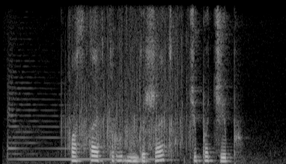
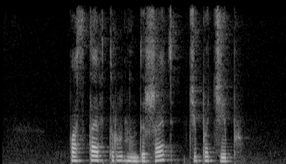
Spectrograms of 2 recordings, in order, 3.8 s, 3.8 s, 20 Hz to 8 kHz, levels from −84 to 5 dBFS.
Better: second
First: background sound (Applause + Electric guitar / Bass guitar); 10 dB below the speech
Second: none

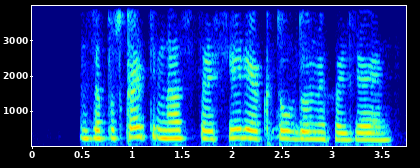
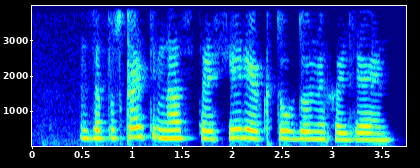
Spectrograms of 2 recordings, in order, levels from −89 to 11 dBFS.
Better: second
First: noise reduction (neural mask model RNNoise)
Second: none

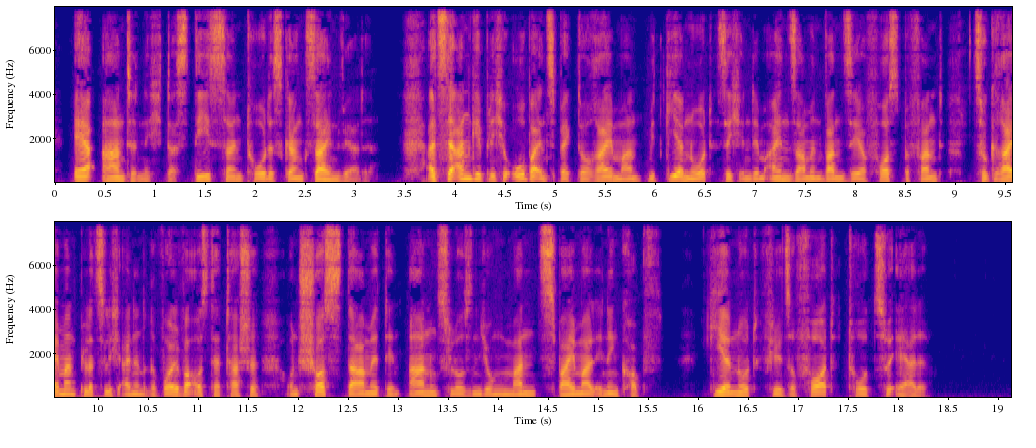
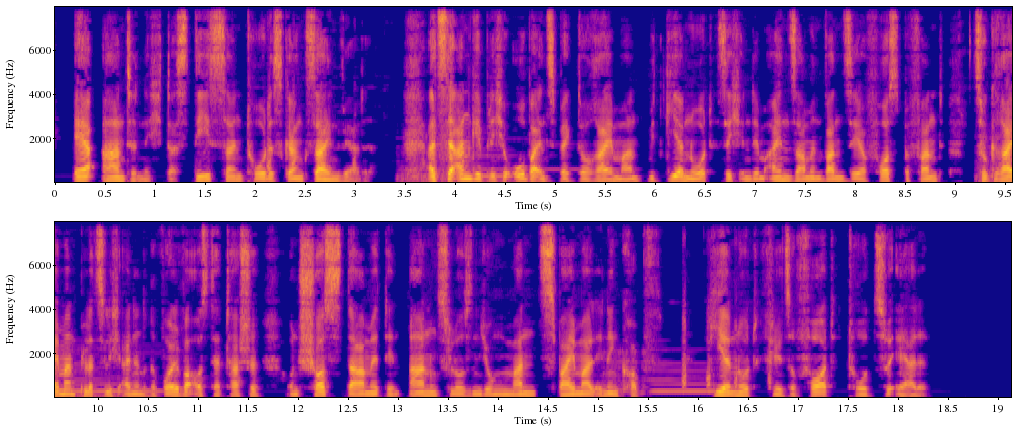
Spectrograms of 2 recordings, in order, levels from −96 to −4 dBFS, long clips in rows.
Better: first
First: none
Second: noise reduction (classical method Wiener filter)

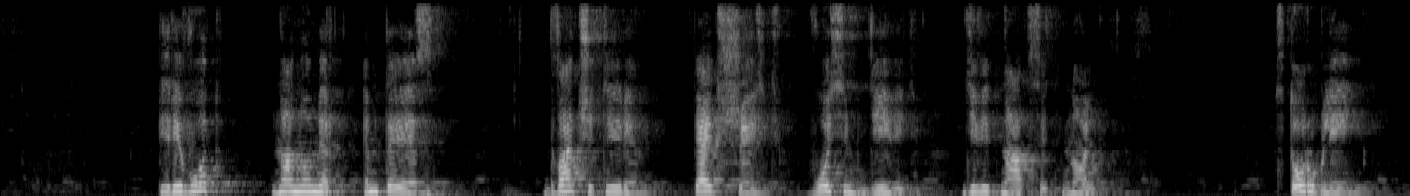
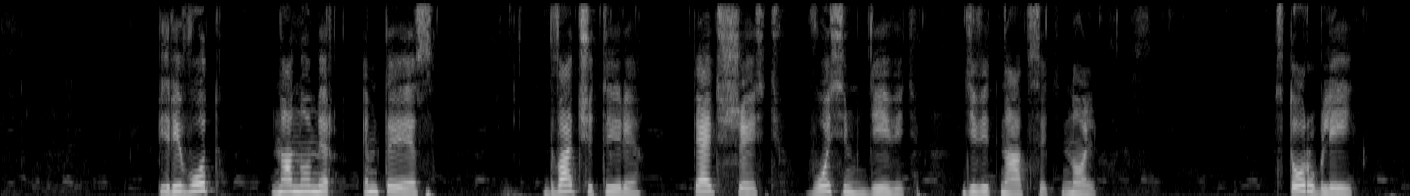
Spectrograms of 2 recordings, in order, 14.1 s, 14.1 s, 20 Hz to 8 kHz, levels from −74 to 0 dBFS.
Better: second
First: room echo; dies away in 0.7 s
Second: none

